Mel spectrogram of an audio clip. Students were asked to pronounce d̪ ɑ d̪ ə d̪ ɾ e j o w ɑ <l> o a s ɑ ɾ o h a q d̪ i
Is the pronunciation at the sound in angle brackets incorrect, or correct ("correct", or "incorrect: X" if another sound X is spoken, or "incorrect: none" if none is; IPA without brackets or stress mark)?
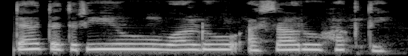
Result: incorrect: ɽ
